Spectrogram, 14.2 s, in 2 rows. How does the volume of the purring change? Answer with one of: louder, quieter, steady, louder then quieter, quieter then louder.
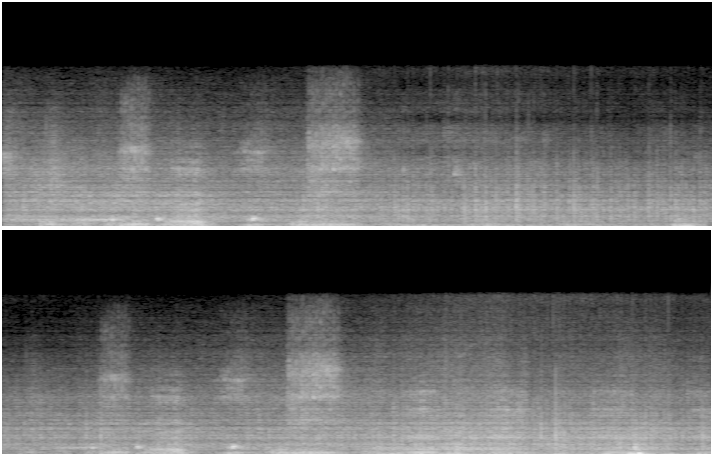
quieter then louder.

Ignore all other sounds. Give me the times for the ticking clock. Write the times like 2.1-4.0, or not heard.
not heard.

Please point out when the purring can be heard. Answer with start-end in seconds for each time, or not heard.
0.0-14.1.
